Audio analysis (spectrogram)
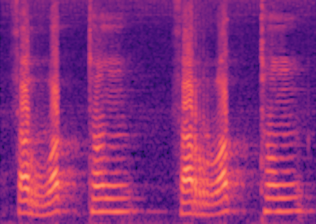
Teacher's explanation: مشددا ف الطاء الاولى تدغم في التاء فرتم فرتم فرتم فرتم كان الطاء يعني ذهبت تماما بقي رسمها ولكن نطقها ذهب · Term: الادغام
